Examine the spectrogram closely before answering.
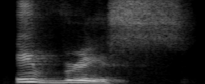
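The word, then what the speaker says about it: EBRIS: do you say it how do you say it correctly again uh i use e-v-r-i-s okay but others say everest okay everest okay so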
